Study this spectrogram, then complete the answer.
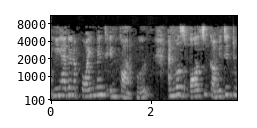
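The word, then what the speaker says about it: Kanpur: w n p o r e which is pronounced as kpur is actually the British spelling for kpur a city in up so after hearing his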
